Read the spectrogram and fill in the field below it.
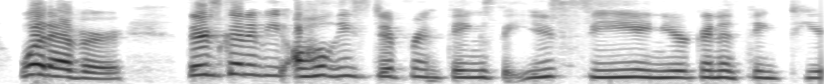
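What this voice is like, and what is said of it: Usual voice. Nothing is said of it.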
